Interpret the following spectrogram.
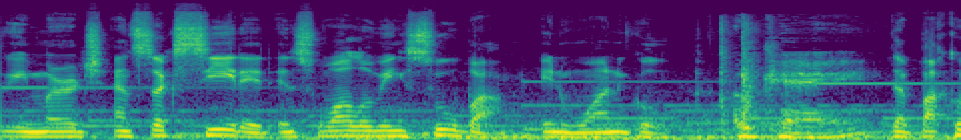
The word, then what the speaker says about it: Subang: In Iloilo, when you say Subang, it's actually not pronounced as Subang, it's pronounced as Subang, with a stress on the second syllable.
